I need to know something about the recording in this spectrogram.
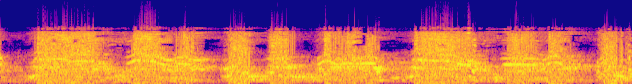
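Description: A male preacher speaking in a loud, forceful, near-shouting voice, in phrases about a second long with short breaks between them.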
